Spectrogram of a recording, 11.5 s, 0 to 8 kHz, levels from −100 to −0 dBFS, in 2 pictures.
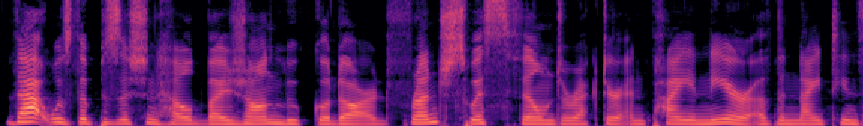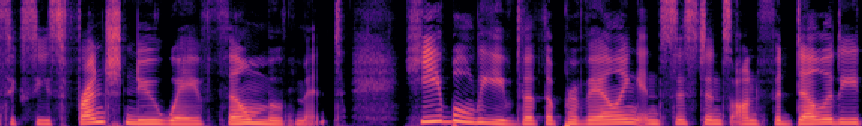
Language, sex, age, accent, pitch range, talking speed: English, female, 10-29, American, 195-245 Hz, 150 wpm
